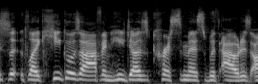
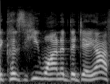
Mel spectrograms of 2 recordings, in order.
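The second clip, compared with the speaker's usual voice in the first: usual speaking voice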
